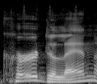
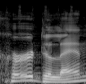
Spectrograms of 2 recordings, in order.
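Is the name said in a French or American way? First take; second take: French; French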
